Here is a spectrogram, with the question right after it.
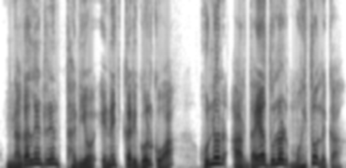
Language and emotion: Santali, surprised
